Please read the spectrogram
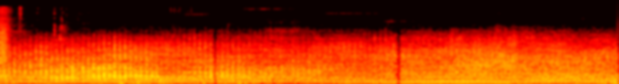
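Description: A steady engine drone with an even, pulsing hum, a little louder in the first second and a half, then holding level.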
